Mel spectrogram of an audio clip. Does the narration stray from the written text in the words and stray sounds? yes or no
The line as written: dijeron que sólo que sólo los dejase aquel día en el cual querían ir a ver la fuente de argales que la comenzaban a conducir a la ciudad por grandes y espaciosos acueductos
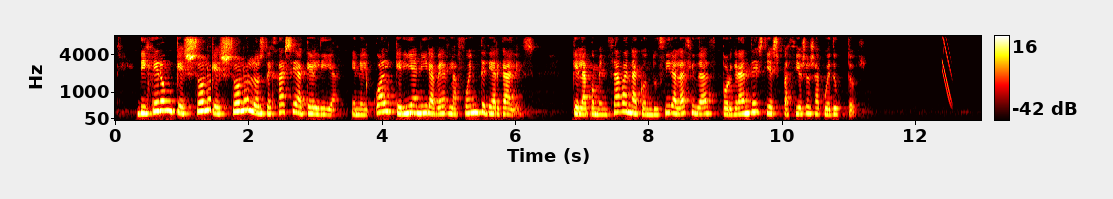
yes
